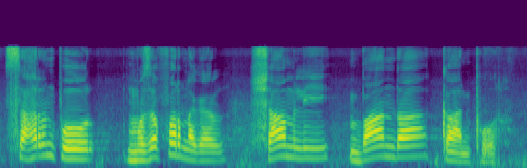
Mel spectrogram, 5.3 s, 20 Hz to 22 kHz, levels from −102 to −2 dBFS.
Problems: none marked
